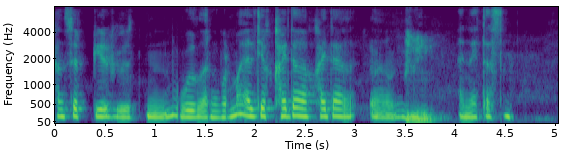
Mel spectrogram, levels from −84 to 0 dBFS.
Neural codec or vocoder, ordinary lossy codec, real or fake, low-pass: codec, 16 kHz, 4 kbps, X-Codec, HuBERT features, trained on LibriSpeech; none; fake; none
